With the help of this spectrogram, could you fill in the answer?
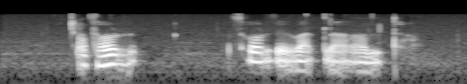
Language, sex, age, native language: Icelandic, female, 8, Icelandic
